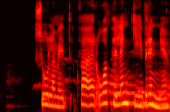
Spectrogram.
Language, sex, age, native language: Icelandic, female, 15, Icelandic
